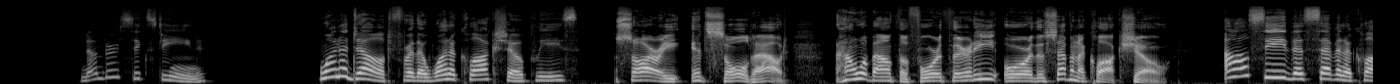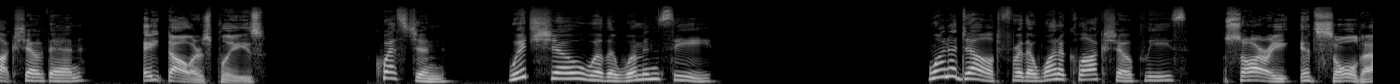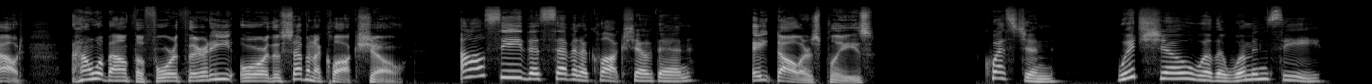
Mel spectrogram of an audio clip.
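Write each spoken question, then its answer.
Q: Which show will the woman see?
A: The 7 o'clock show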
